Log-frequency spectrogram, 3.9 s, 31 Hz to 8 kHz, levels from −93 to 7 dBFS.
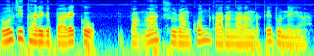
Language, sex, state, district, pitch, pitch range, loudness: Garo, male, Meghalaya, West Garo Hills, 120 Hz, 105-135 Hz, -19 LUFS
